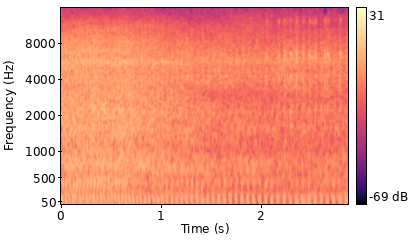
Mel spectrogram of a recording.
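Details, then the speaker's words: Mower with about 23 hours, under a year old, after dealer warranty work: drops from smooth high idle to lumpy low idle with loose uneven clatter, worse as it warms; it never used to clatter, cause unclear. "You'll start to hear it kind of clatter around quite a bit. And it did not used to do that at all."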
